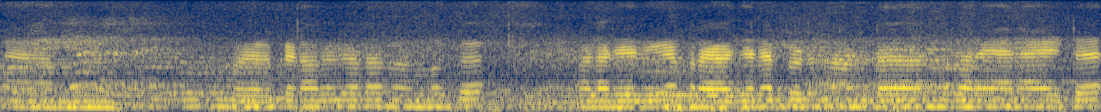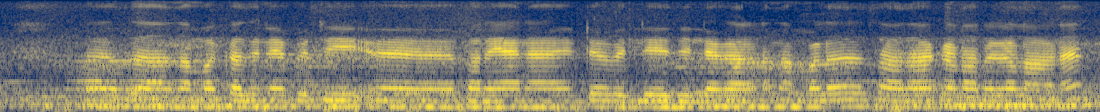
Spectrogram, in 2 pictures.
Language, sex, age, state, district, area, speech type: Malayalam, female, 30-45, Kerala, Pathanamthitta, rural, spontaneous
